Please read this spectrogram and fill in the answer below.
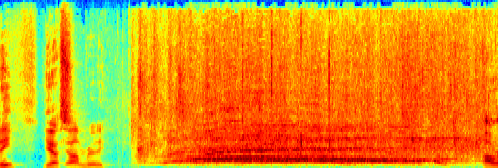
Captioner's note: cheers and applause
